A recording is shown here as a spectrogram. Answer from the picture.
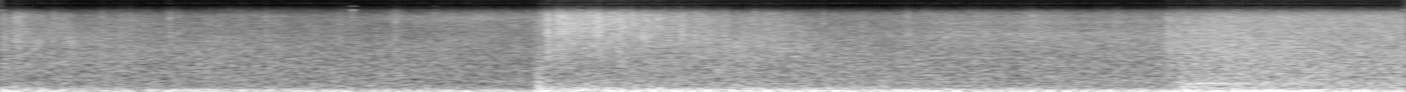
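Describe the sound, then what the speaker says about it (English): A flash fire explodes aboard a warship in Ultimate Admiral Dreadnoughts, in the Spanish-American War, as a loud, continuous rumbling roar of booms and bursts. It swells twice and carries on without a break, with no voices. "Oh, there's a flash fire on that one."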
